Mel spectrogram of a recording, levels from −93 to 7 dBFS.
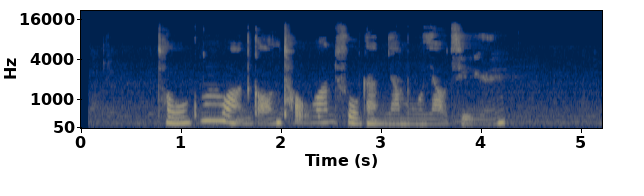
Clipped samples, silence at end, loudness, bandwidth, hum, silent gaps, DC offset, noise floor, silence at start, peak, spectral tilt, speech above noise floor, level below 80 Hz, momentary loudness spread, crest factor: under 0.1%; 0.95 s; -35 LUFS; 13.5 kHz; none; none; under 0.1%; -60 dBFS; 0.55 s; -14 dBFS; -5 dB/octave; 26 dB; -82 dBFS; 9 LU; 20 dB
